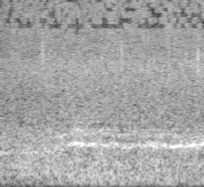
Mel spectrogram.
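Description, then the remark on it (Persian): Heavy, steady rain and hail pour down under a low, continuous rumble like thunder, with a faint whistling tone drifting through the storm. No voices are heard. “فردا بارون تگرگ سیلاسایی اومد غروب آسمون کمی صاف شد اما سرمایه شدیدی بود”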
